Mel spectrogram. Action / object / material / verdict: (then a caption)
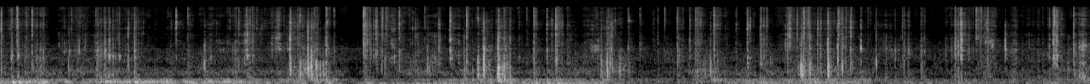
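scrape / bar of soap scraped with a knife / soap / none. A knife blade scrapes and carves thin, brittle shavings from a round, solid white bar of dry soap held in a hand. Dense, crackly scraping and crisp clicks run almost continuously, with bright transients over a low steady hum.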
